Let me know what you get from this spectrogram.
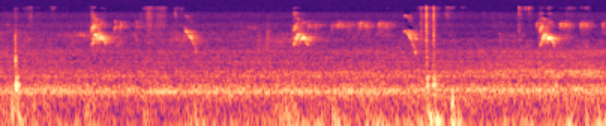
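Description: Garden bird calling: short high call notes, mostly in pairs, about every two seconds. Under them, a faint steady hum and a couple of soft knocks of a blackbird pecking on the wooden bird table.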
